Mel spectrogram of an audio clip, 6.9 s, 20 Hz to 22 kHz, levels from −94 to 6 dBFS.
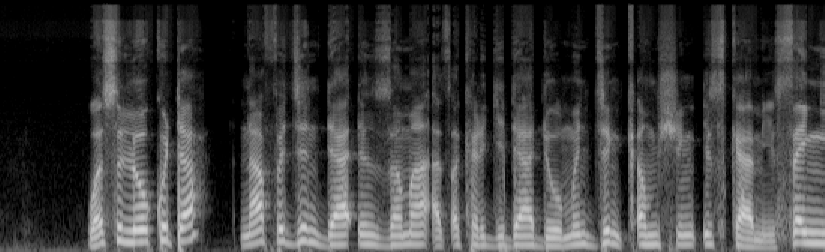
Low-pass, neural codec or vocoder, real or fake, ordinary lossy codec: none; none; real; none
